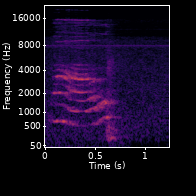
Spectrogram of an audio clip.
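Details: Captive male African grey parrot that imitates a cat's meow. It gives one quiet, wavering, nasal meow of under a second with harmonic overtones, recorded indoors.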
